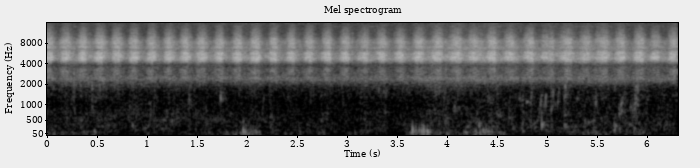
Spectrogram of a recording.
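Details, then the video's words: A chorus of crickets at a bay on Korčula: high, continuous buzzing that swells and fades in quick regular beats, about two per second, over bursts of low rumbling wind-like noise and occasional thumps. "Korčula - view of one of the bays in Korcula with sounds of crickets"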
